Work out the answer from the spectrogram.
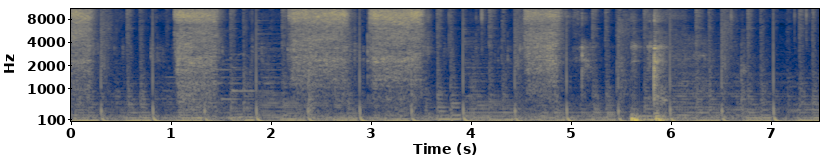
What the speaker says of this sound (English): I will just take my hairspray. I will give it one final little spurt.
